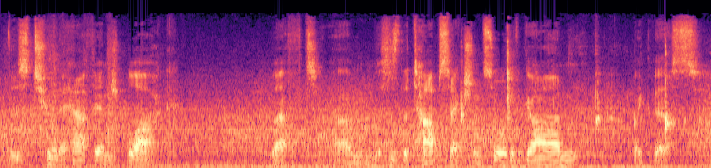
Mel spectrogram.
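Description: A man at a fairly slow pace, with long, frequent pauses over loud background noise. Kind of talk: casual vlog chat. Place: workshop. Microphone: phone near.

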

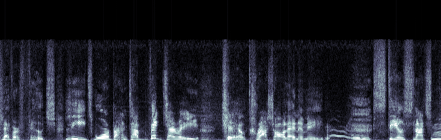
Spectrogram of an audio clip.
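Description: A put-on character voice comes at a fairly slow pace. Clear background noise can be heard. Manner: boastful, gleeful.

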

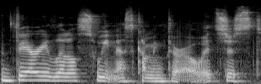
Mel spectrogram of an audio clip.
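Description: A woman speaks in a plain, everyday voice. It sits fairly low, with ordinary pitch variation. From Chicago, US Midwest. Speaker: beer review show co-host, baker; beer review show co-host. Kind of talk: casual beer-tasting chat; reading brewery history aloud. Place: studio.

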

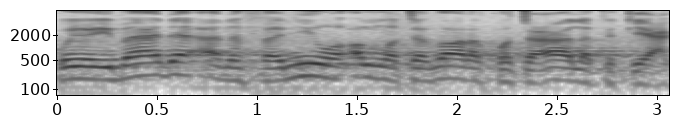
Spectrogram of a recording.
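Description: Light background noise accompanies a man talking at a fairly quick pace. His pitch varies in an ordinary way. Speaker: religious teacher. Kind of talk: religious lecture. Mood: calm, explanatory. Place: office. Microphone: lapel.

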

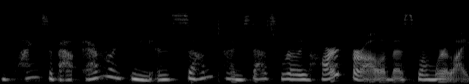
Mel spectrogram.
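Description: The background is quiet as a woman talks. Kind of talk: storytelling talk to children. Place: classroom. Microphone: webcam.

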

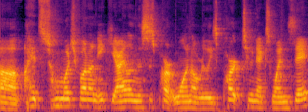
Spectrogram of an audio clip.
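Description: The delivery is very fast. Intonation stays fairly even. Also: man. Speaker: travel vlogger. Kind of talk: casual vlog chat. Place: home room. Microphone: camera far.

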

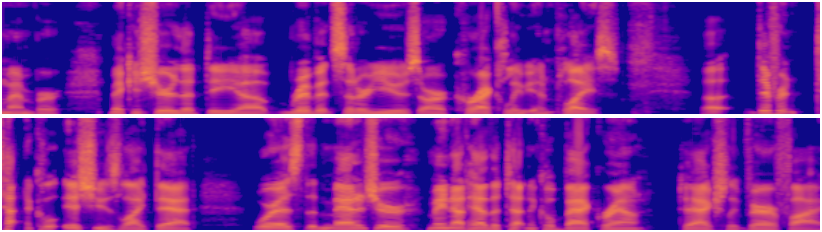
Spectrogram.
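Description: A man speaks at a moderate pace. The sound is dry with no echo, over a quiet background. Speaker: engineering course instructor. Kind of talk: lecture. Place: home room. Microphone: studio mic.

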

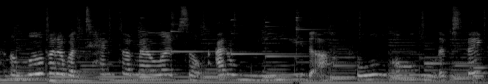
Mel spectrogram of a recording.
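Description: Loud music plays in the background as a woman speaks at a fairly slow pace. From Romania. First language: Romanian. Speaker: beauty vlogger. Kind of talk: casual talk to camera. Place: home room. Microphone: camera far.

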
